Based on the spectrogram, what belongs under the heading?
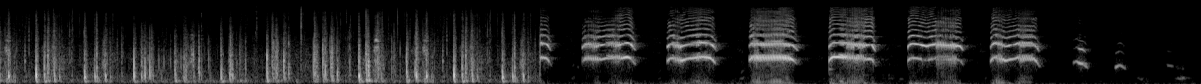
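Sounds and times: horse hooves clip-clopping: 0:00.0 - 0:05.5.

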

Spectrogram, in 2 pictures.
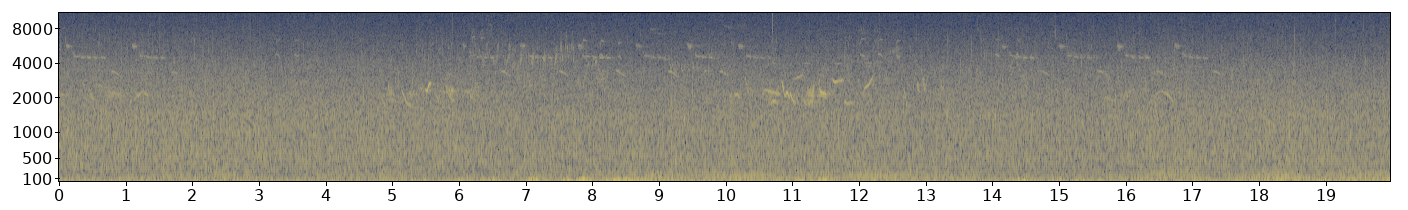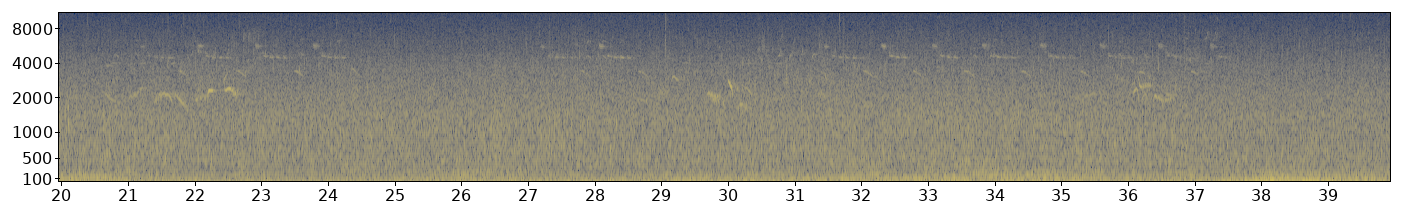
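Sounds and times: river water rushing over rocks: 0:00.0 - 0:39.9.

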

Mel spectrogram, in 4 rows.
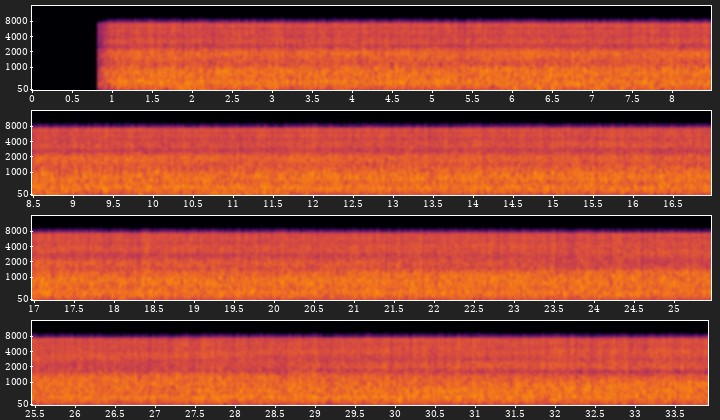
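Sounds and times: stream rushing over rocks: 0:00.8 - 0:33.9.

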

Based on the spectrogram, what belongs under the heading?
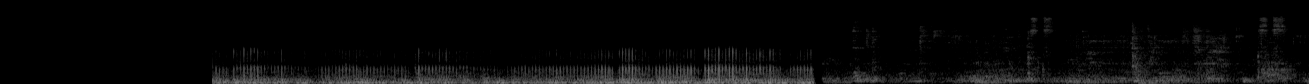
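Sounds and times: cat purring: 0:02.2 - 0:08.2.

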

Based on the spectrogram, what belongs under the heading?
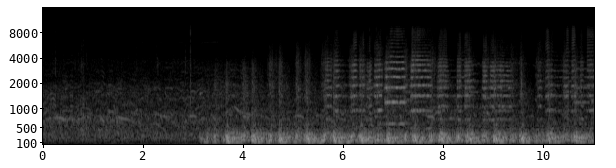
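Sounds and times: brass band music: 0:05.1 - 0:11.0.

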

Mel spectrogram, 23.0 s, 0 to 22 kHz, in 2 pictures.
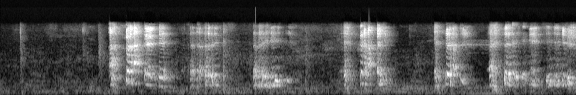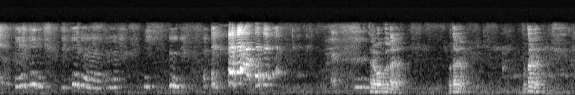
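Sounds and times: toddler laughing: 0:02.2 - 0:05.9, 0:06.8 - 0:07.9, 0:08.7 - 0:17.2.

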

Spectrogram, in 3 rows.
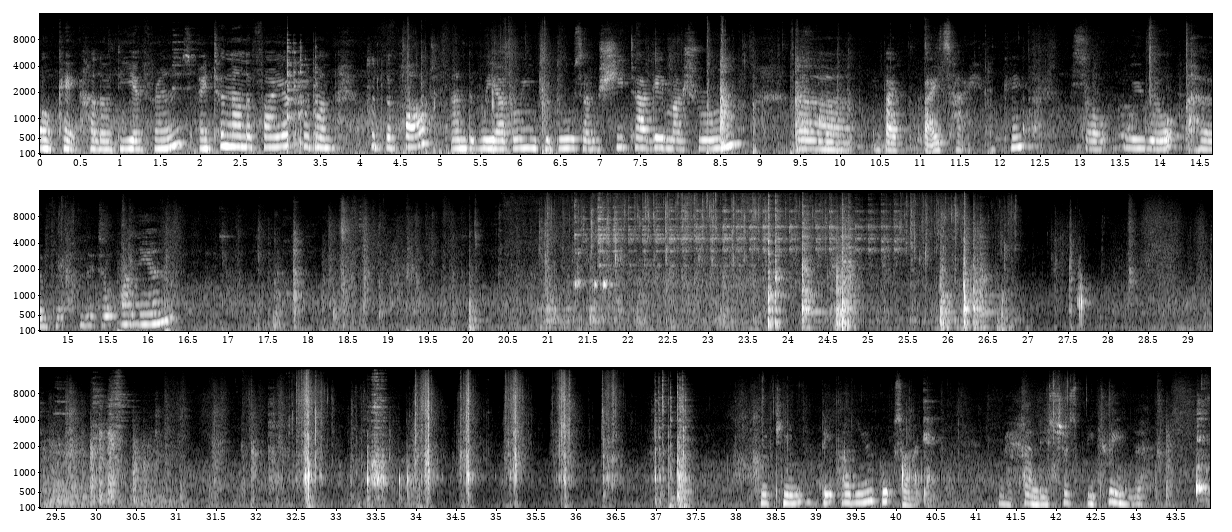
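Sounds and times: kitchen items clattering: 0:03.0 - 0:03.7, 0:20.8 - 0:26.9
knife chopping on plastic board: 0:32.4 - 0:36.6.

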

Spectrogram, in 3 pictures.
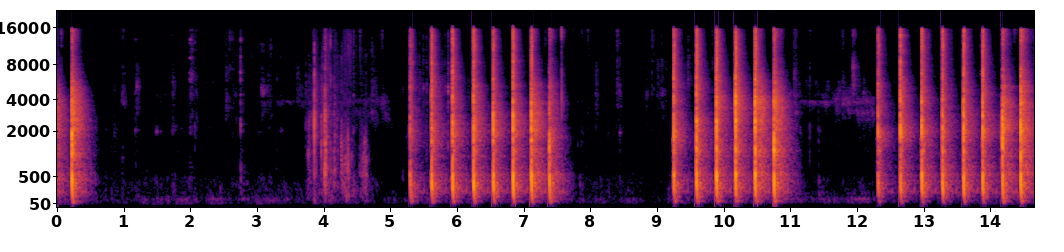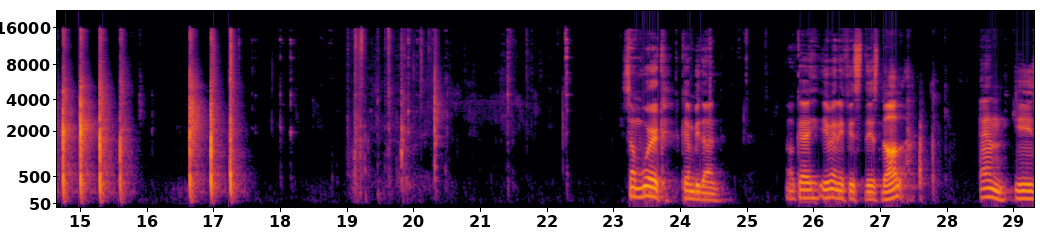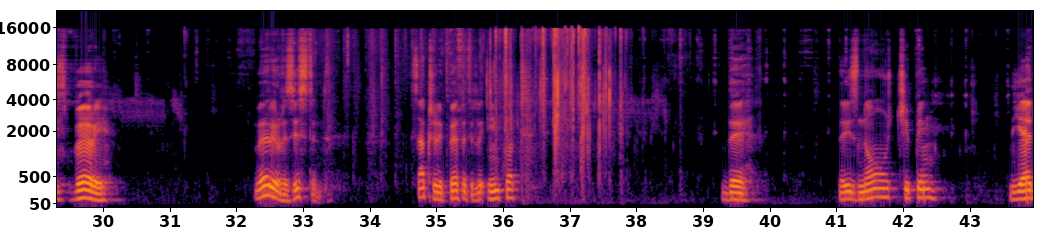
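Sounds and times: knife hacking hard wood: 0:00.0 - 0:00.6, 0:05.2 - 0:07.7, 0:09.2 - 0:11.1, 0:12.3 - 0:15.8, 0:16.6 - 0:17.5.

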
